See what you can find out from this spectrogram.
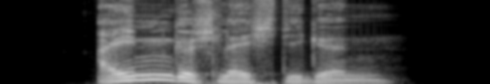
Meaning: inflection of eingeschlechtig: 1. strong genitive masculine/neuter singular 2. weak/mixed genitive/dative all-gender singular 3. strong/weak/mixed accusative masculine singular 4. strong dative plural
- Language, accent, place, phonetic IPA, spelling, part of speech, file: German, Germany, Berlin, [ˈaɪ̯nɡəˌʃlɛçtɪɡn̩], eingeschlechtigen, adjective, De-eingeschlechtigen.ogg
